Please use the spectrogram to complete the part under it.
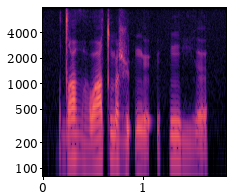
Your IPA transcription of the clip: dˤ ɯ ðˤ ɑ̤ w e tˤ m u ʐ y ʔ ŋ ø ʔ | ŋ i̤ ə̯

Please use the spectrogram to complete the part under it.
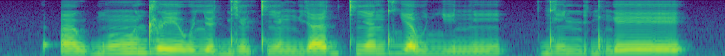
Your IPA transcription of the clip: ʔ æ̃ w b ũː d ɭ eː w lʲ ɒ dʲ õ tʲ æ̃ ŋ j æ d tʲ æ̃ d ʎ æ w ʎ i n ĩ | d ĩː nʲ ɾ i d ŋ eː

